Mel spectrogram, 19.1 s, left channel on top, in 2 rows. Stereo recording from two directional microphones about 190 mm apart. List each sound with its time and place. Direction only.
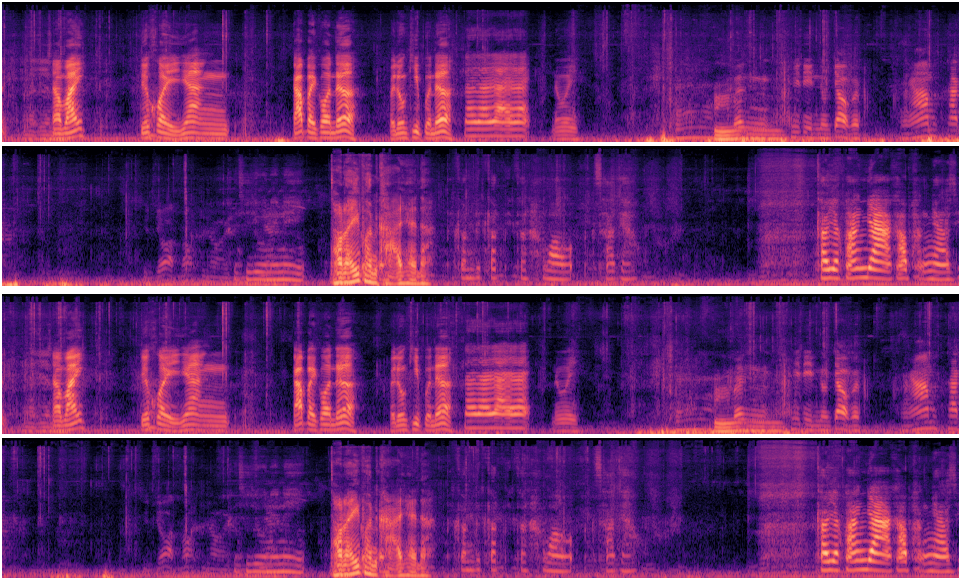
0.2 s vehicle: 15° right (ahead or behind)
0.4 s speech: 50° left (ahead or behind)
4.6 s speech: 15° left (ahead or behind)
5.5 s speech: 50° left (ahead or behind)
7.3 s speech: 40° left (ahead or behind)
9.0 s a woman's voice: 20° left (ahead or behind)
11.9 s speech: 15° left (ahead or behind)
14.1 s speech: 15° left (ahead or behind)
17.2 s a sound: 35° right (ahead or behind)
17.7 s a woman's voice: 20° left (ahead or behind)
